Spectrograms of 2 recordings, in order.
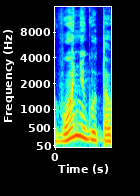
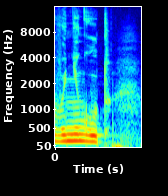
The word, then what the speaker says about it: Вонигут: Когда я занималась русским языком у Михаила Абрамовича Штудинера, автора словаря образцового ударения, он мне говорил, что по-русски правильнее говорить не Вонигут, а Вонигут, потому что это фамилия немецкого происхождения.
